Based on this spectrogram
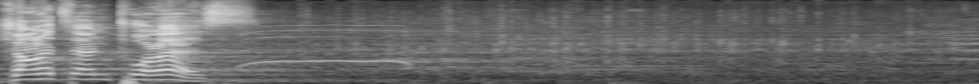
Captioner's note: audience clapping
